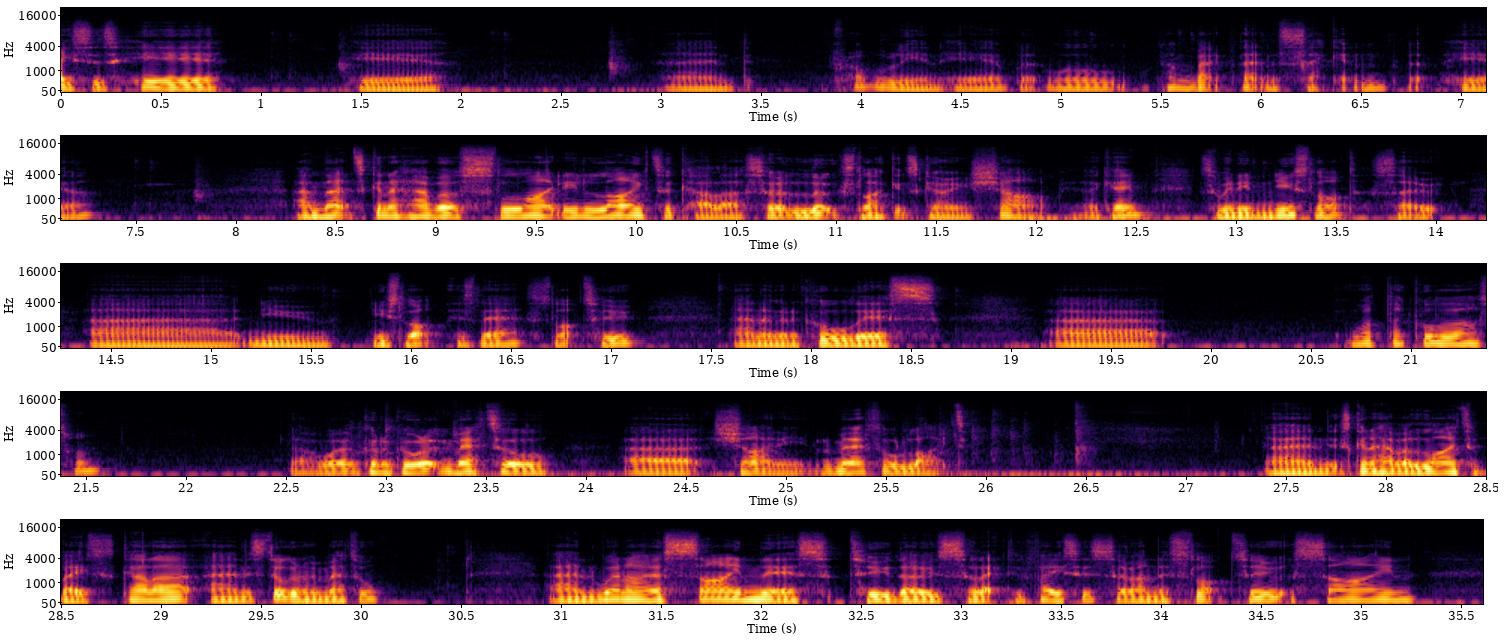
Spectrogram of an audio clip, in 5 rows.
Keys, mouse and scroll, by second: 0.7 shift+click, 1.0 middle click, 2.4 middle click, 2.9 scroll up 2, 3.4-4.7 middle drag, 5.2 shift+click, 5.6 shift+click, 5.8-7.1 middle drag, 7.1 shift+click, 7.7 scroll down 2, 8.1-12.8 shift+middle drag, 12.8-17.8 drag, 29.1-34.9 drag, 34.9-35.6 middle drag.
